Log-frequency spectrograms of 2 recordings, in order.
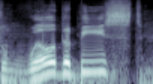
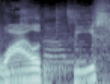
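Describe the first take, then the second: First: It is said with an extra middle syllable. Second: It is said as two words, wild beast. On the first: The speaker calls it wrong. "If this is pronounced wildebeest" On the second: The speaker calls it right. "saying I was pronouncing Wild Beast wrong"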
